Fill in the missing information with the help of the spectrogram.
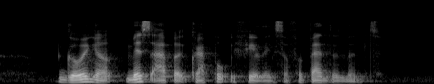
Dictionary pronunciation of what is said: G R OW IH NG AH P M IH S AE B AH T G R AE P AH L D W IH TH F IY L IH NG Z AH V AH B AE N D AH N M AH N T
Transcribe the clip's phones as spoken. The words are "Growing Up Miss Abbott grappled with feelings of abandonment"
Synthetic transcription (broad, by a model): G R OW IH NG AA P M IH S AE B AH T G R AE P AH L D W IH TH F IY L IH NG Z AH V AH B AE N D AH N M AH N T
